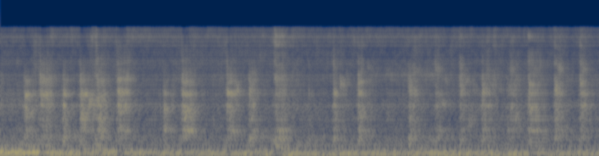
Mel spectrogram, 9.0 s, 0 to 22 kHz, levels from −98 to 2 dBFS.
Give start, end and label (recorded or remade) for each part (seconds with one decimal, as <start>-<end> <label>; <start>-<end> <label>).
0.0-9.0 remade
